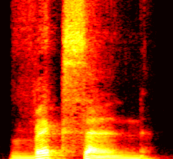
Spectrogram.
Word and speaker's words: wechseln: Y aquí tenemos otra palabrita en alemán con la combinación CHS y esto suena wechseln.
